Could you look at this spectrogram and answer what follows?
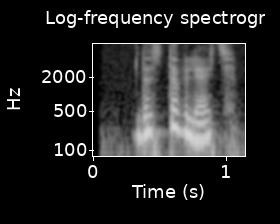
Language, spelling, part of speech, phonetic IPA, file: Russian, доставлять, verb, [dəstɐˈvlʲætʲ], Ru-доставлять.ogg
- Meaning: 1. to deliver, to convey, to supply, to furnish 2. to procure, to cause, to give 3. to give, to provide, to afford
